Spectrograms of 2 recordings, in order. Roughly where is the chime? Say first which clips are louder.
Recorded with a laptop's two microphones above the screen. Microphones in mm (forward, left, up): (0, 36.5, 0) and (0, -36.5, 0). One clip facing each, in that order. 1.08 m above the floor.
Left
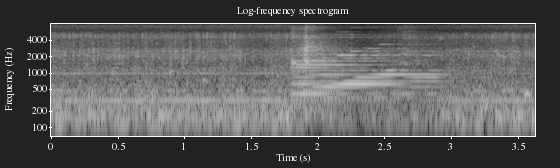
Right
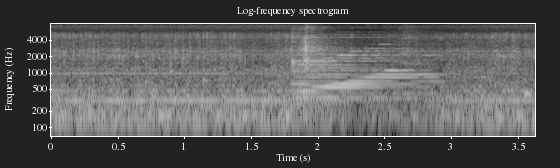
Left 1 dB; centre.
